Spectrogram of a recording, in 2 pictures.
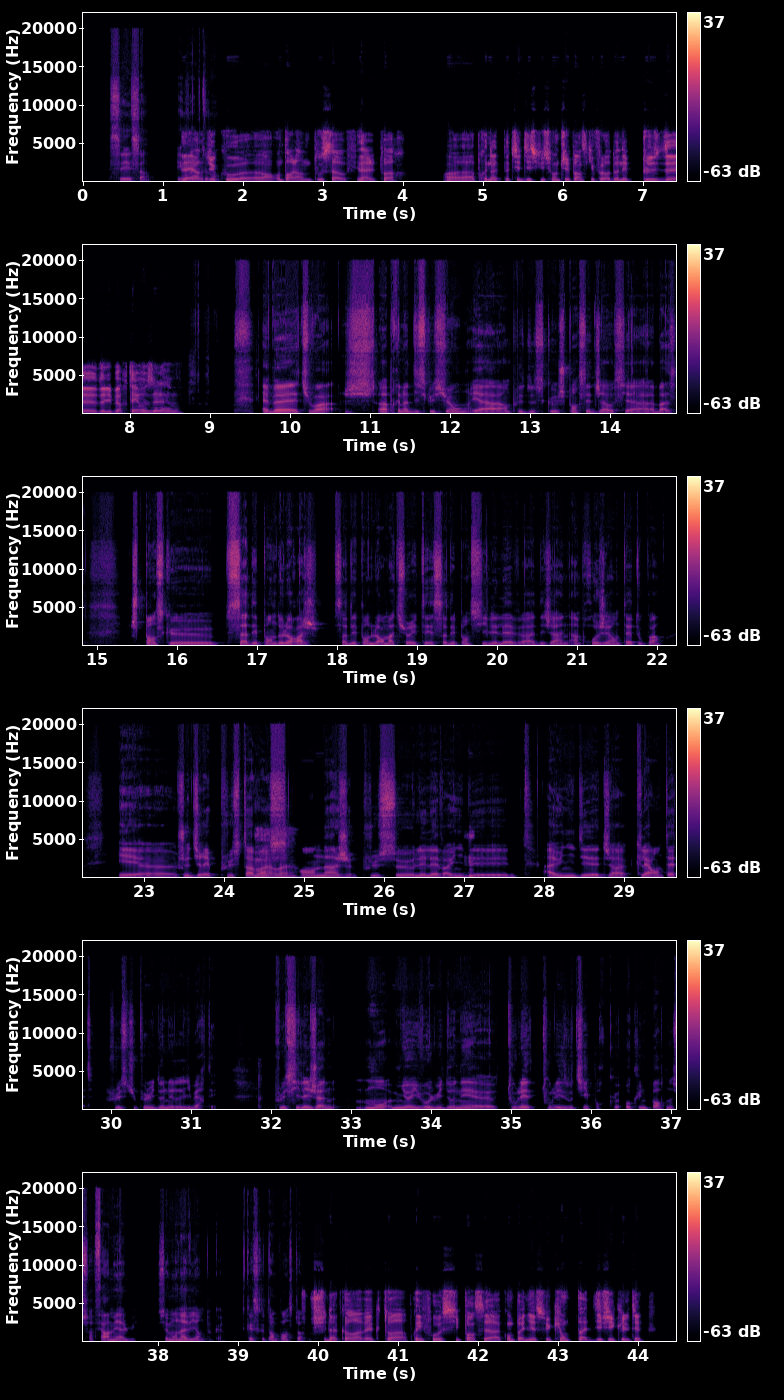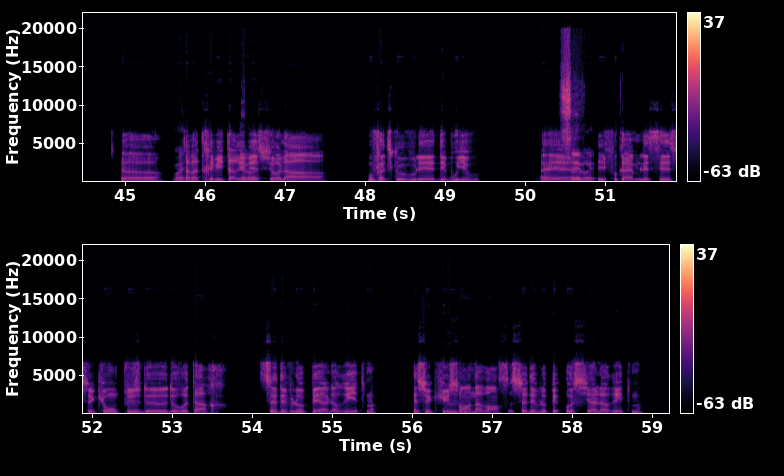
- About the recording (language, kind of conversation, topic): French, unstructured, Faut-il donner plus de liberté aux élèves dans leurs choix d’études ?
- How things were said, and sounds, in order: "qui" said as "Ku"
